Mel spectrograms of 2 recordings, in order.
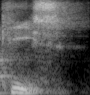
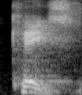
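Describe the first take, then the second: First: The vowel sounds like 'ee' in 'keys'. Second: The vowel sounds like 'ay' in 'case'. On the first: The speaker calls it wrong. "not keys" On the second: The speaker calls it right. "you pronounce the brewery as case"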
